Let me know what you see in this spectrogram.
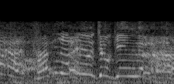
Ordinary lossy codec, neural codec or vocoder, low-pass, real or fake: none; codec, 16 kHz, 8 kbps, FunCodec, trained on Chinese and English, 25 frames a second; none; fake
